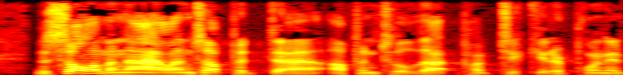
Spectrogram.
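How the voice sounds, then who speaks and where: A man speaks with an Irish accent and ordinary pitch variation. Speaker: Baptist church leader, visiting preacher. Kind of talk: sermon. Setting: church.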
